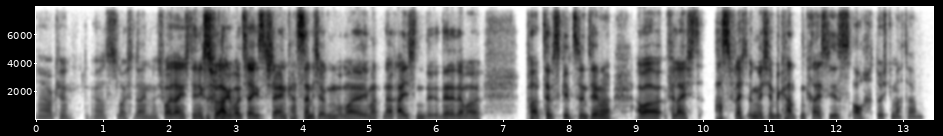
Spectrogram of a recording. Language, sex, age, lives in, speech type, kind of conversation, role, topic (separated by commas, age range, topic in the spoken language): German, male, 20-24, Germany, conversation, advice, advisor, Inwiefern überfordern dich Behördengänge und der Papierkram?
